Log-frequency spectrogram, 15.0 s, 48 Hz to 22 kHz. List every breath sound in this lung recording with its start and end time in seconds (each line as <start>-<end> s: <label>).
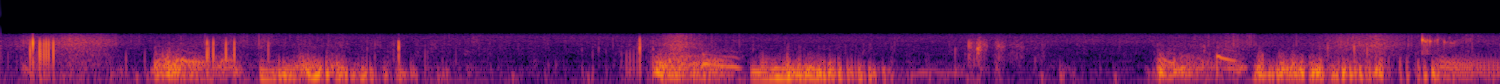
1.46-2.44 s: wheeze
1.48-2.42 s: inhalation
2.52-4.20 s: exhalation
2.52-4.20 s: crackles
6.44-7.44 s: inhalation
6.82-7.44 s: wheeze
7.46-8.90 s: exhalation
7.46-8.90 s: crackles
11.54-12.50 s: inhalation
12.10-12.50 s: wheeze
12.54-14.00 s: exhalation
12.54-14.00 s: crackles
